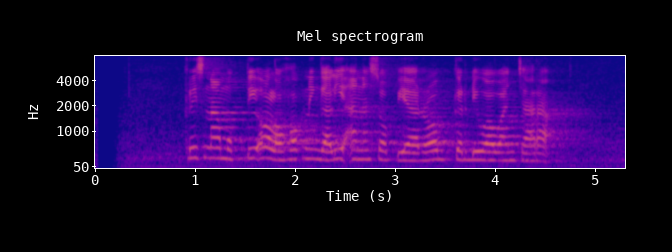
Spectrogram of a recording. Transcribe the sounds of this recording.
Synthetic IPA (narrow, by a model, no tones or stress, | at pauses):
kɾisnamuk̚t̪iɔlɔɦɔk̚niŋɡalianasɔpiarɔɡ̚kərdiwawaɲt͡ʃaɾa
